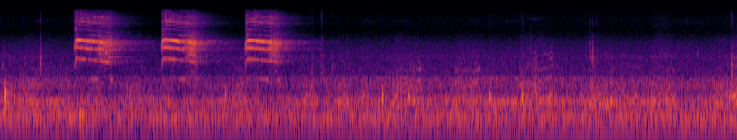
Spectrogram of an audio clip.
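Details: Pileated woodpecker, one of four birds present, giving three harsh, down-slurred squawking calls about a second apart, then falling quiet, over a steady low background murmur with faint clicks.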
